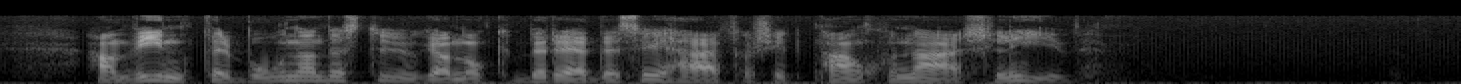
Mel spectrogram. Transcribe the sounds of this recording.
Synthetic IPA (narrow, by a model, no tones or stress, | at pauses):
hanvɪnt̪əɾbuːnad̪əst̪ʉ̟ːɡanɔkbɛɾɛd̪ːəsɛjɦæːɾfœʂɪt̪pʰanɧʊnæːʂliːv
